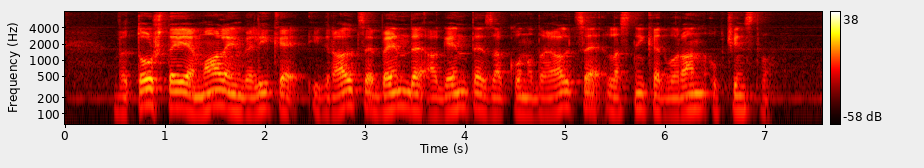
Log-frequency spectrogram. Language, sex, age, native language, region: Slovenian, male, 30-49, Slovenian, Drava region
